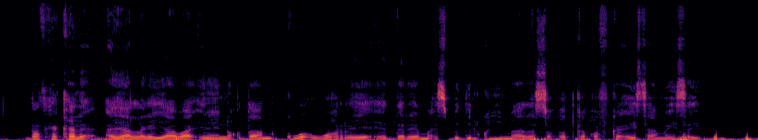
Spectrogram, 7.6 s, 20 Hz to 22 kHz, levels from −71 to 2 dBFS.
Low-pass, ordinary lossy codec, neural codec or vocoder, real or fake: none; none; none; real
